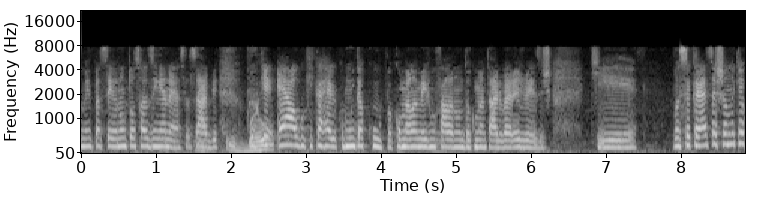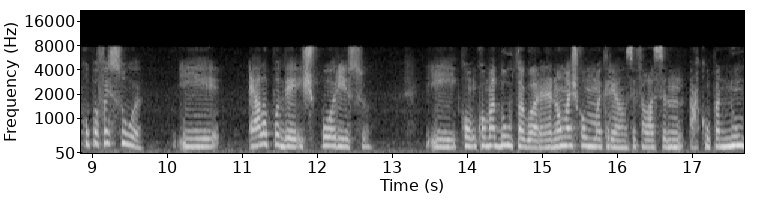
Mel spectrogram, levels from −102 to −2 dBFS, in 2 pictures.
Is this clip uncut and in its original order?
yes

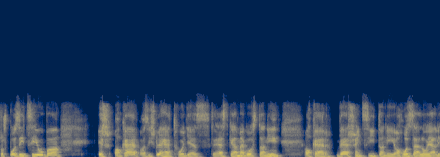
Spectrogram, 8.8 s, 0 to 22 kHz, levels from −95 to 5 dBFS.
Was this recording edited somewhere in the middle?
yes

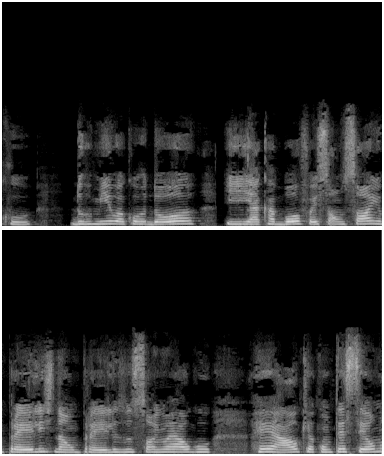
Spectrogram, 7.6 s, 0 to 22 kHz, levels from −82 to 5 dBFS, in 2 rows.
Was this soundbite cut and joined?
no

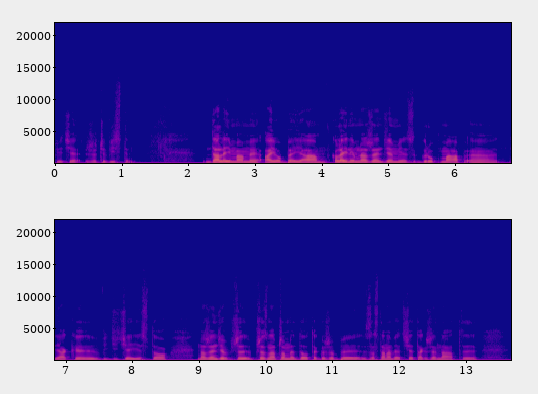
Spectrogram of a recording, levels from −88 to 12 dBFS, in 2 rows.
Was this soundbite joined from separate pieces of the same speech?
yes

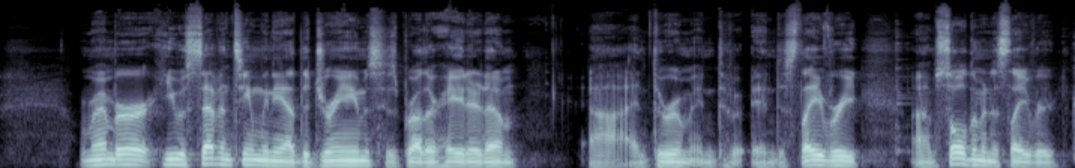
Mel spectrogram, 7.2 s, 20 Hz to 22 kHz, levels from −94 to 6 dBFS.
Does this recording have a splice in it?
no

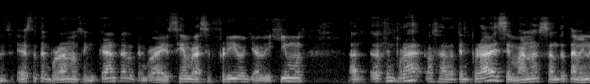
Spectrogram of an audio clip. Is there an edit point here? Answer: no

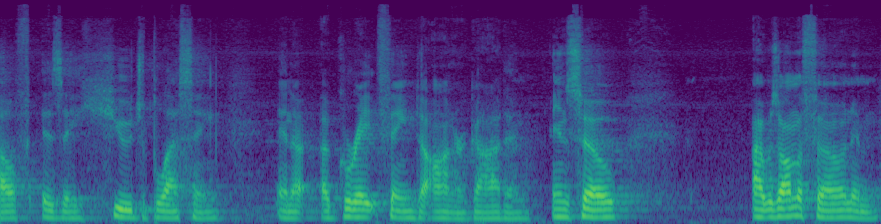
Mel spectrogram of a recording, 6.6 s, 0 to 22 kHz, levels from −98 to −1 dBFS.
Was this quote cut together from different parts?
yes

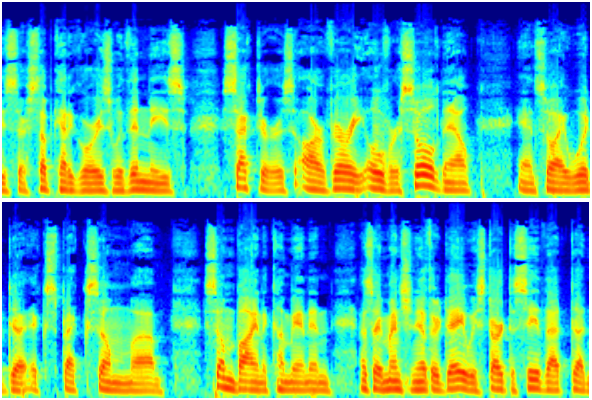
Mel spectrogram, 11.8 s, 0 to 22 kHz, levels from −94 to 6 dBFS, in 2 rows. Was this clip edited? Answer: no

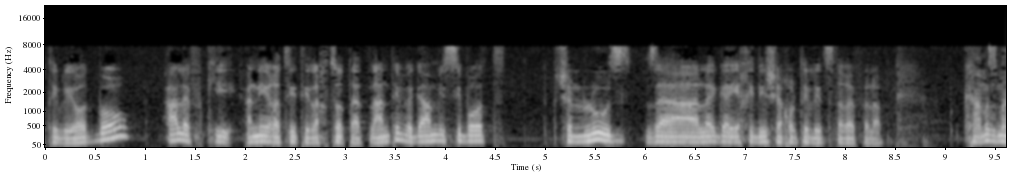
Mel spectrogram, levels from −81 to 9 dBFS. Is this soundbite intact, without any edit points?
yes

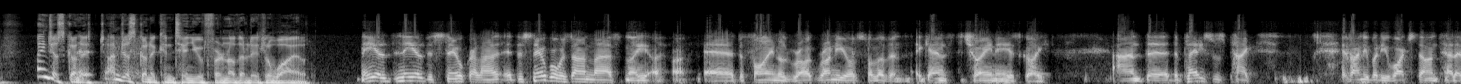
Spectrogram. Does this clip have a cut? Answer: yes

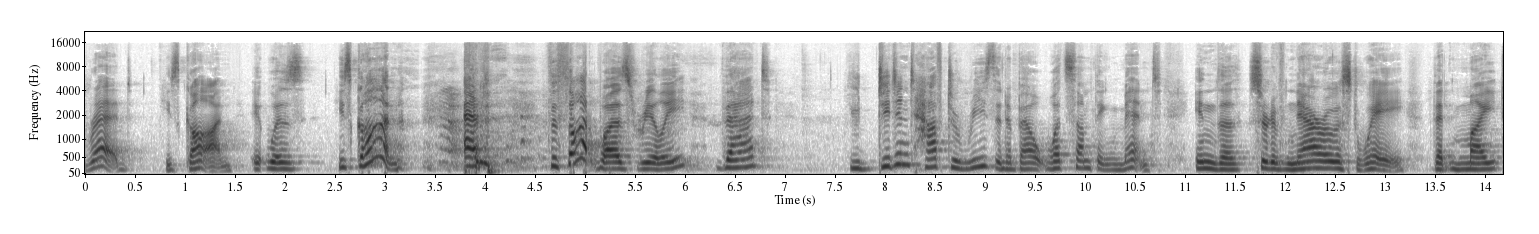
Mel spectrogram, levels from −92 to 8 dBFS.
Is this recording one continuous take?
yes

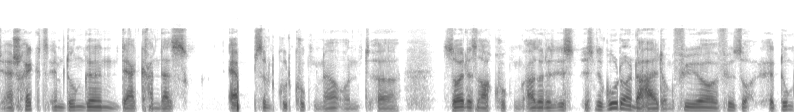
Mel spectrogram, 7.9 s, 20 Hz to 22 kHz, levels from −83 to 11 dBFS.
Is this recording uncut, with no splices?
yes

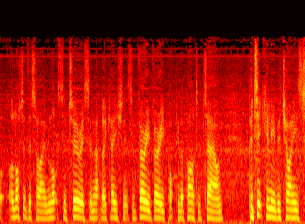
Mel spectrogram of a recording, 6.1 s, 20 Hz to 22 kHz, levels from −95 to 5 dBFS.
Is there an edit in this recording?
no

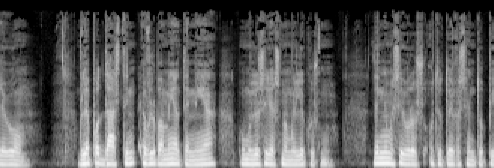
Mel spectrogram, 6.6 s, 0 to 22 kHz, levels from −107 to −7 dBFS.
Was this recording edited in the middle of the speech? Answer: no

